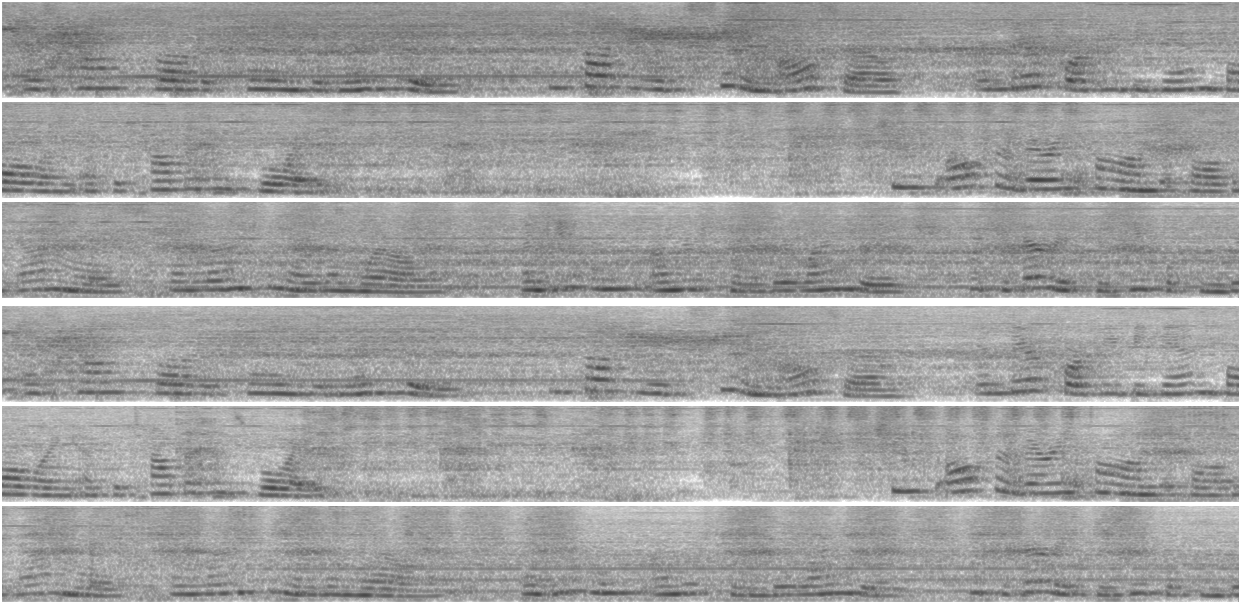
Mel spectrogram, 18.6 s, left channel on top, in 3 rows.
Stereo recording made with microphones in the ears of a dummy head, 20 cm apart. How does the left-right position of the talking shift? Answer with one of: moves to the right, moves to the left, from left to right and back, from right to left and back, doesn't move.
from left to right and back.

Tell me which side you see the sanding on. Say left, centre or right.
right.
